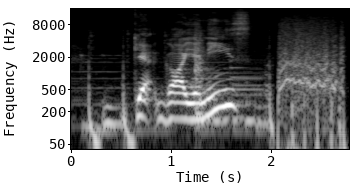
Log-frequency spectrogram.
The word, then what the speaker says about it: Guyanese: Guyanese. The proper pronunciation is Guyanese, people.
